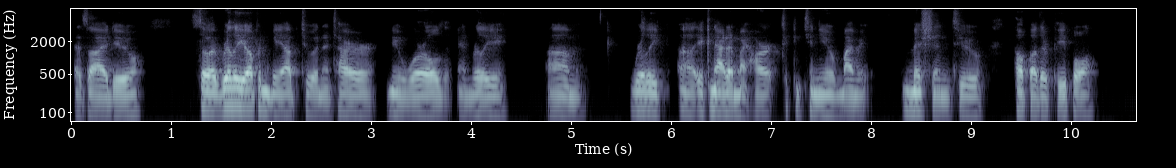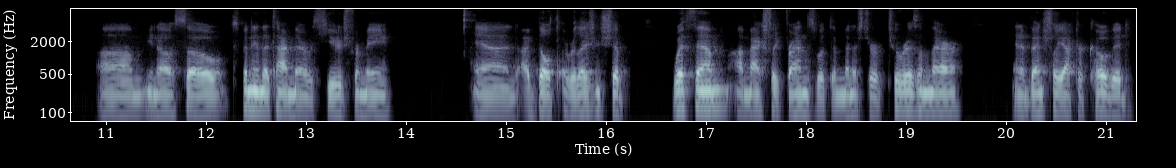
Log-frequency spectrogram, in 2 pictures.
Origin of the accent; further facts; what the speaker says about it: Kansas City, Missouri, United States; moved away as an adult; also born or lived in Humboldt County, California / East Coast; now in Mendocino, United States; I grew up in Kansas City, Missouri. I lived there for 30 years.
